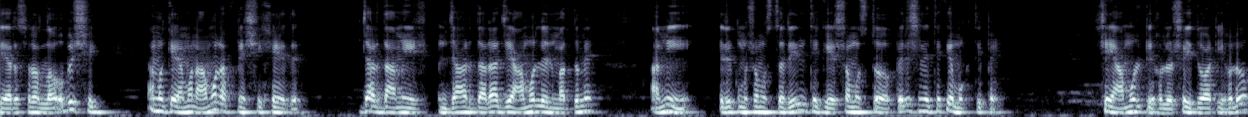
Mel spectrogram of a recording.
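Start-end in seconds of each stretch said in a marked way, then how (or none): none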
